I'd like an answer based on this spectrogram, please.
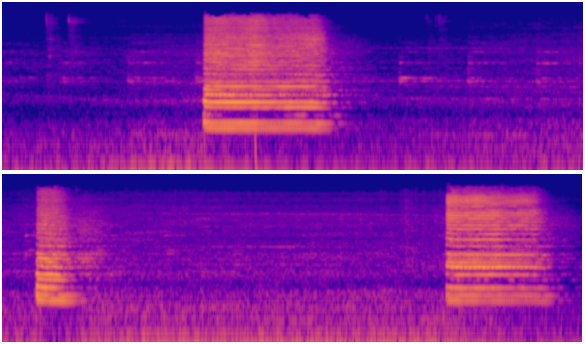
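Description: BNSF diesel freight locomotives passing close, their engines rumbling, while the locomotive air horn sounds a long blast, a short one, then another long blast, the closing part of a grade-crossing horn signal.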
